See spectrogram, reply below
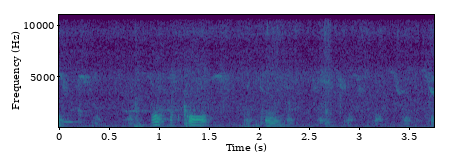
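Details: Domestic hens giving a few short, low clucks in quick succession, with quiet background noise and faint higher chirps from other birds.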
